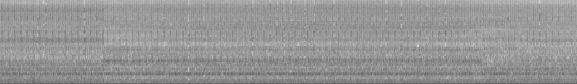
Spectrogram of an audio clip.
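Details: Petrol engine with coil-on-plug ignition, at idle while the coil primary signal is being probed through an attenuator. Steady, even idle with a smooth low rumble and no missing beats. Normal idle.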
